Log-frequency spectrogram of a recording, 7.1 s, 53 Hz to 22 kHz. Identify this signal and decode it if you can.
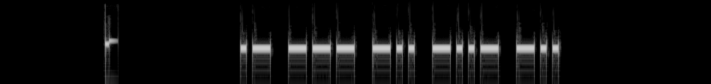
Morse code, heard as a keyed tone, about 20 wpm, 700 Hz. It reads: AODXD
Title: Code Groups - 5 Letters - 20wpm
